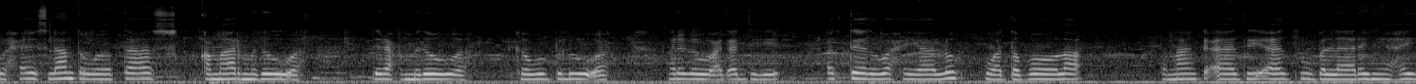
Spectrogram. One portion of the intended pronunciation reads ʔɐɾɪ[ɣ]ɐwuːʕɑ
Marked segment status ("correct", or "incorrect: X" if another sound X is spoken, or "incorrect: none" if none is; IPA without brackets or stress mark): correct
